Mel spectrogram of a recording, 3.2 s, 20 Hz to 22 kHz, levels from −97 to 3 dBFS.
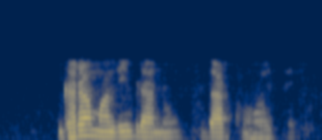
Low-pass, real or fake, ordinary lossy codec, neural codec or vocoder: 3.6 kHz; real; Opus, 32 kbps; none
